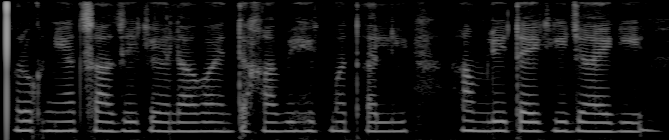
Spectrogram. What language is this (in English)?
Urdu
